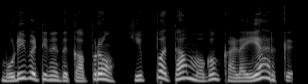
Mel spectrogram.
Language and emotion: Tamil, happy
